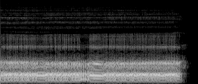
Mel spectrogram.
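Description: A loud, steady Tuvan throat-singing drone in a deep, moo-like tone, rich with buzzing overtones, held unbroken for nearly two seconds before cutting off abruptly.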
